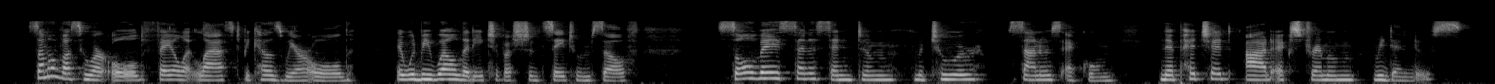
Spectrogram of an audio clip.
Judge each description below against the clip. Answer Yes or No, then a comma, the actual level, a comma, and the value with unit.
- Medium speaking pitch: No, high, 210 Hz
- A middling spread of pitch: Yes, average, 3.3 semitones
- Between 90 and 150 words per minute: Yes, average, 140 wpm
